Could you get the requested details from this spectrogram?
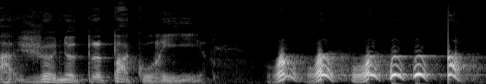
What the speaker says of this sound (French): C'était le chien de garde qui aboyait.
